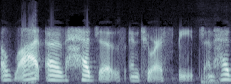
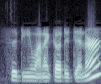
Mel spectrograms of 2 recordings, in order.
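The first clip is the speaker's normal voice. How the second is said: questioning lilt, pitch climbing on "dinner"; 2 semitones lower than usual. Showing english question intonation, rising pitch on dinner. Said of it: "And our pitch goes up at the end".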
